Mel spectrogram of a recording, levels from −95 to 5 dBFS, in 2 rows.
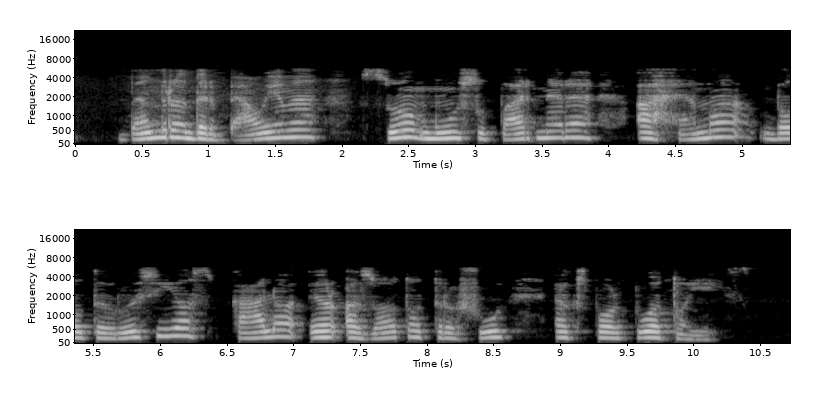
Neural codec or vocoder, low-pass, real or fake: none; 5.4 kHz; real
